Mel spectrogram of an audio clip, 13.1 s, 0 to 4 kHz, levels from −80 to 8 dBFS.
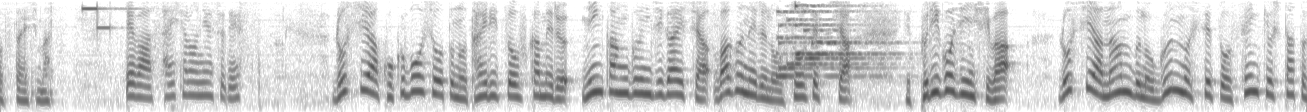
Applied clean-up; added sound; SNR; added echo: none; none; none; none.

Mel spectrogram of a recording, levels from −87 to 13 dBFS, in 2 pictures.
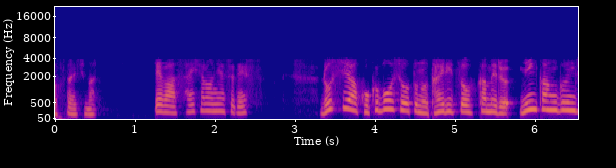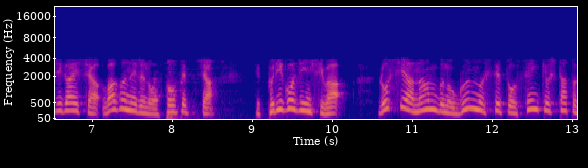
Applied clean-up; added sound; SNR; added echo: neural mask model DeepFilterNet 3.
